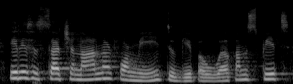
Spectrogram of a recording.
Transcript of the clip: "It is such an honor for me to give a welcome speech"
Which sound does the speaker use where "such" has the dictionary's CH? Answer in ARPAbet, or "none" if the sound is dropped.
CH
